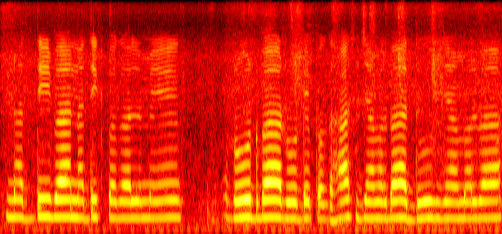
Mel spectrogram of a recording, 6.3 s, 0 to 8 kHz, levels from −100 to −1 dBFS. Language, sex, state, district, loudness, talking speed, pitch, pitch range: Bhojpuri, female, Uttar Pradesh, Gorakhpur, -26 LUFS, 155 wpm, 215 Hz, 210-220 Hz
